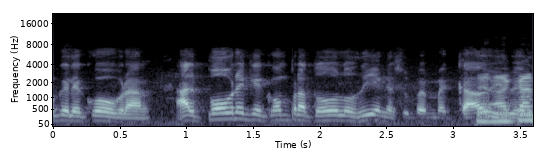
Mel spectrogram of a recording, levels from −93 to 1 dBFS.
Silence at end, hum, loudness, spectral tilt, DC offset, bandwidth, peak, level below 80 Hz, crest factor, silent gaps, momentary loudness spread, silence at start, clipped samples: 0 s; none; -30 LUFS; -6 dB/octave; under 0.1%; 7.4 kHz; -10 dBFS; -64 dBFS; 18 dB; none; 8 LU; 0 s; under 0.1%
